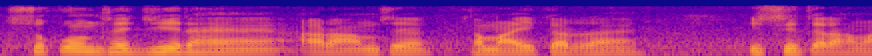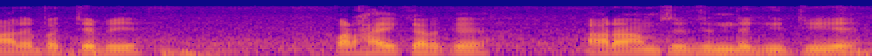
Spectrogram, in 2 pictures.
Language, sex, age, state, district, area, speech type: Urdu, male, 30-45, Uttar Pradesh, Gautam Buddha Nagar, urban, spontaneous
